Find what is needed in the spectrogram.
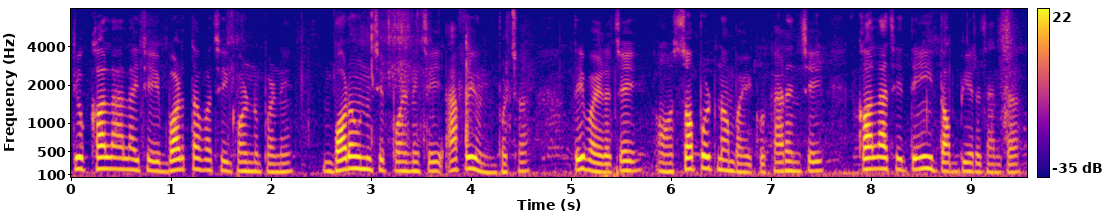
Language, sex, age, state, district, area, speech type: Nepali, male, 18-30, West Bengal, Jalpaiguri, rural, spontaneous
